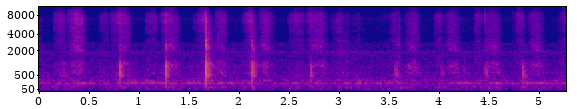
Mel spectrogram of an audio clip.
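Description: Kitchen knife slicing peeled garlic cloves on a plastic cutting board: a run of sharp knocks of the blade on the board, about two a second, growing softer after the first couple of seconds.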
